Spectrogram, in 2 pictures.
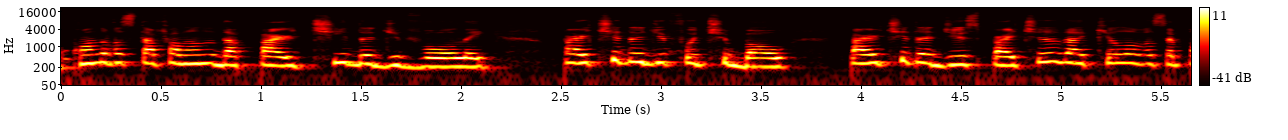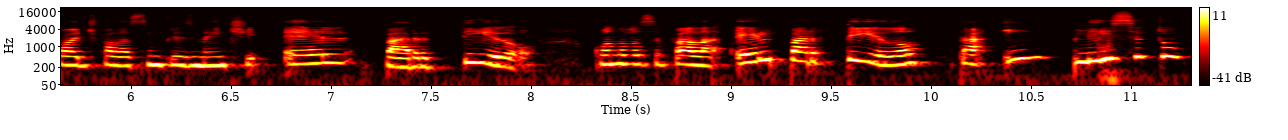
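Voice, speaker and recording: A woman, a native Portuguese speaker, teaching a Spanish lesson, saying drill sentences slowly and chatting between them. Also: high-pitched. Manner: slow, exaggerated drill phrasing, chatty asides.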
